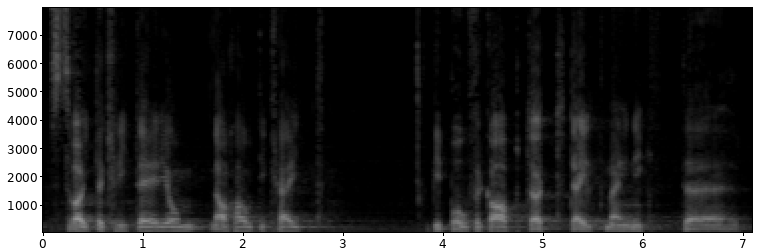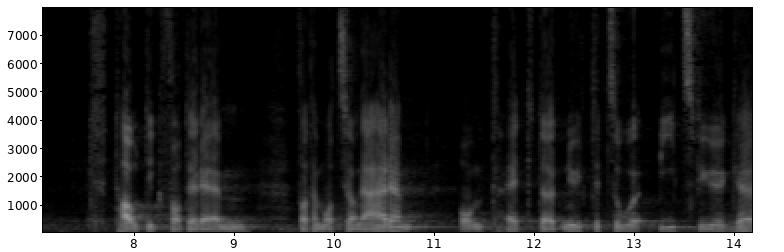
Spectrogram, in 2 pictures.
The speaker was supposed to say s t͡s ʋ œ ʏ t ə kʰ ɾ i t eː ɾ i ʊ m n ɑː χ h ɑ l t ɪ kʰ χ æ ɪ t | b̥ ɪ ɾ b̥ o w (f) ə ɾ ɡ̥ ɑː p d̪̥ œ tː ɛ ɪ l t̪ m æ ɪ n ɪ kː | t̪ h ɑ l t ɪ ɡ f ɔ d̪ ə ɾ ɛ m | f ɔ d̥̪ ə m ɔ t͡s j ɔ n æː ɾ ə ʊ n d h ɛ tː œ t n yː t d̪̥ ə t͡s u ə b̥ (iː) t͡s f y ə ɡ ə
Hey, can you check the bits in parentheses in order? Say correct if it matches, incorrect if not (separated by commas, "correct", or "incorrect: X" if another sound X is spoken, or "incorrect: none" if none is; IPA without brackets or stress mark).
correct, correct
